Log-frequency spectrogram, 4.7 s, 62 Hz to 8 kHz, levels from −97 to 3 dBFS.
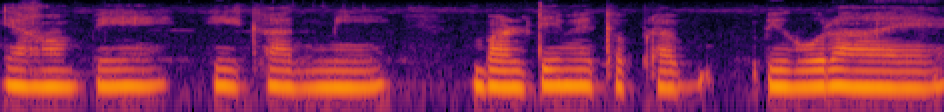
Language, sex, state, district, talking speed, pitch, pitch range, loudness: Hindi, female, Bihar, Darbhanga, 125 wpm, 195 Hz, 185-200 Hz, -29 LUFS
